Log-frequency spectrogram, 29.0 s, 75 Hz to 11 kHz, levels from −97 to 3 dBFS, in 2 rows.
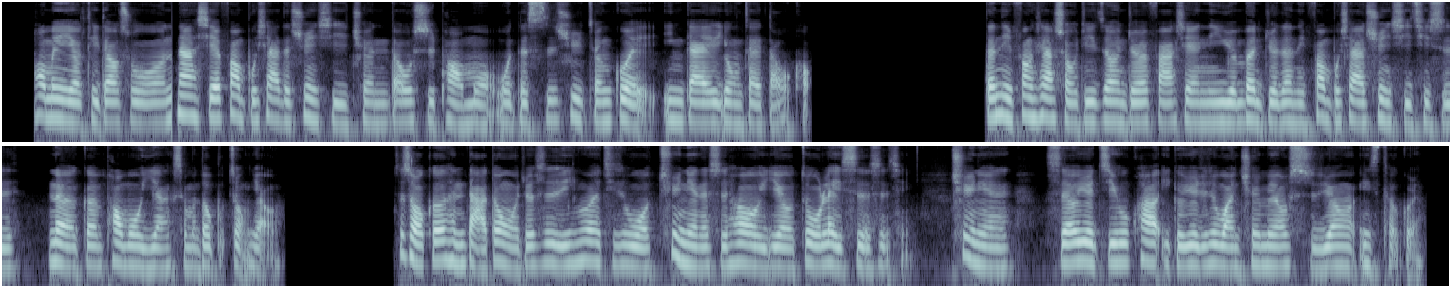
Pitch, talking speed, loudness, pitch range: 160 Hz, 260 characters per minute, -23 LUFS, 155-170 Hz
